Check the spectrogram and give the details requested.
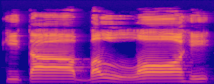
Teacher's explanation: کتاب اللہ، اچھا تا کے اوپر کھڑی زبر ہے، دوبارہ اس کو 1 سیکنڈ لمبا کیا، تا، کتاب اللہ، با باریک ہوگا لیکن اللہ کا لام موٹا ہو گیا کیونکہ اللہ کے لام سے جو پچھلا حرف ہے یعنی با، اس پہ زبر آ رہا ہے، لہٰذا اللہ کا لام موٹا پڑا جائے گا۔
